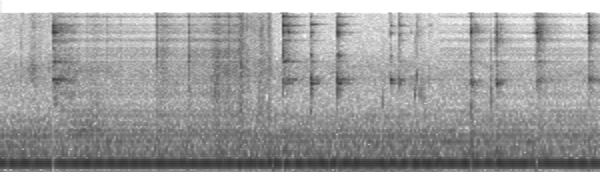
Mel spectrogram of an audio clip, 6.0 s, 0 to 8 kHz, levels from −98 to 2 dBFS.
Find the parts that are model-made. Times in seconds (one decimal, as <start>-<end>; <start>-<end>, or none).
0.6-2.4; 4.4-6.0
